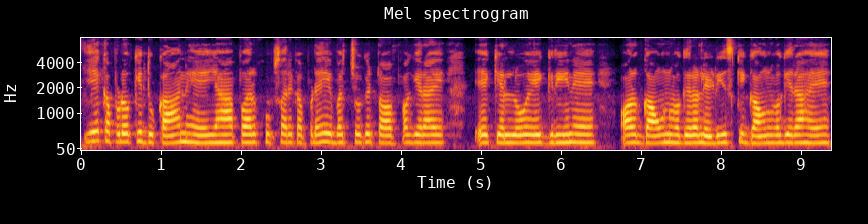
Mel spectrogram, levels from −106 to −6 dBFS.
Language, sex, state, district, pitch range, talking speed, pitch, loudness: Hindi, male, Rajasthan, Jaipur, 205-215 Hz, 185 wpm, 210 Hz, -16 LUFS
